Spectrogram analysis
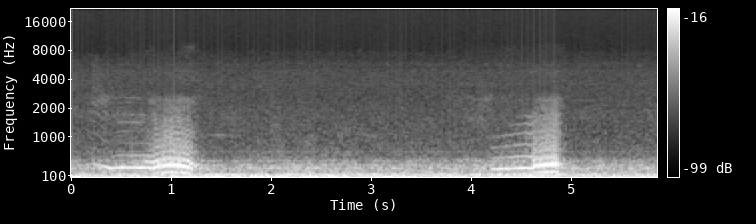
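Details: Sleeping cat snoring: two drawn-out, tonal breaths about three and a half seconds apart, each swelling and bending upward in pitch at the end, over a steady low background hum.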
